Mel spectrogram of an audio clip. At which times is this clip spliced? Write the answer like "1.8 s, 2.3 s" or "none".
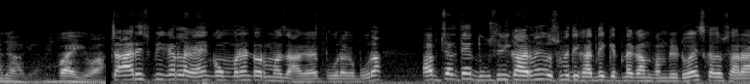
none

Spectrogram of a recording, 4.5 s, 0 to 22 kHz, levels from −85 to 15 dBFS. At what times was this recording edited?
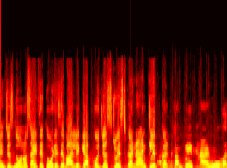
3.4 s

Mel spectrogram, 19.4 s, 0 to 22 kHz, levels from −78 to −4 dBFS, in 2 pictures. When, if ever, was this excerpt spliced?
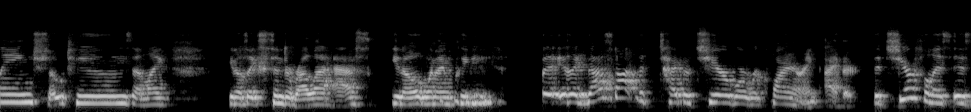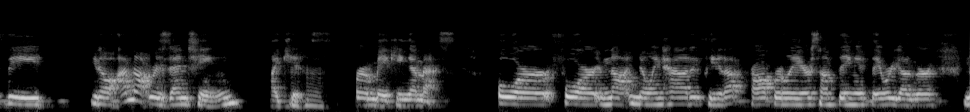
none

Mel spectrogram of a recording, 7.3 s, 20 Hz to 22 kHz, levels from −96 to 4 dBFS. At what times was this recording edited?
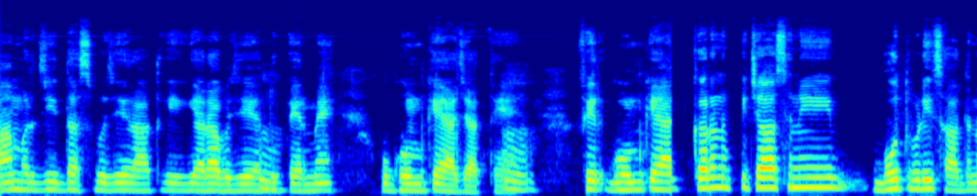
5.1 s

